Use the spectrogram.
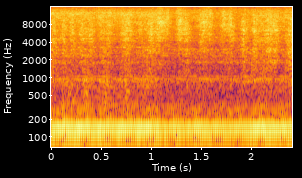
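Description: An airbrush sprays white paint onto model kit parts for an F-16I Sufa build, a continuous close airy hiss with a steady low hum beneath it and no talking.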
